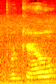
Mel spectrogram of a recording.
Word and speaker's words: Brickell: Yeah, let's go to how's it pronounced? Brickell.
